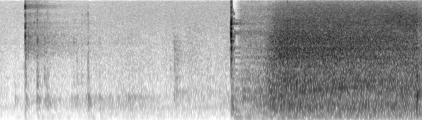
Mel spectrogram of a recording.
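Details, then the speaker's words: Suburban RV furnace: board LED goes green to red as gas valve opens, gas smelled, a couple of relay clicks then steady blower whoosh with no burner light-off; no ignition. "i could smell gas i never heard it try to ignite maybe maybe click a time or two"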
